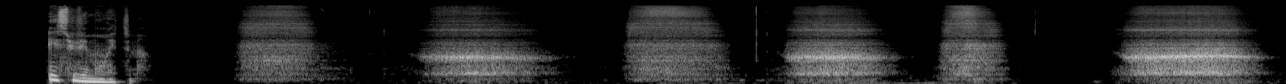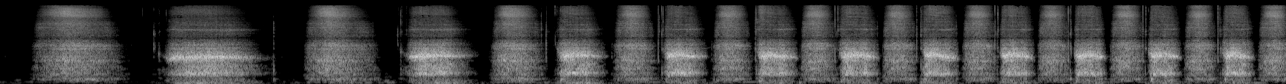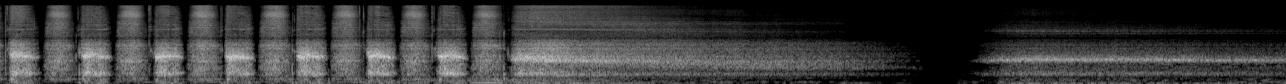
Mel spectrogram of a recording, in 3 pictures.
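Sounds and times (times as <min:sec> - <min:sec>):
speech: 0:00.5 - 0:01.5
breath of fire, rapid rhythmic yoga breathing through the nose: 0:02.3 - 0:03.4, 0:04.1 - 0:05.6, 0:06.2 - 0:10.2, 0:11.2 - 0:38.5.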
